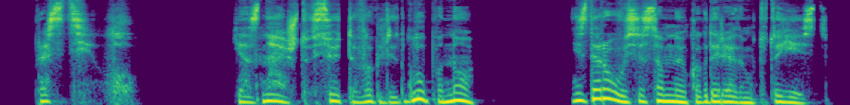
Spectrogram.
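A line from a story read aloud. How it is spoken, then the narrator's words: Whispered. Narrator (Russian): она шепнула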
